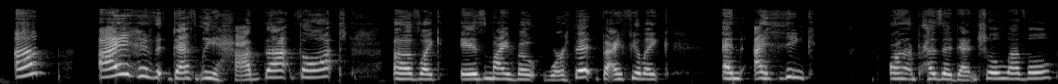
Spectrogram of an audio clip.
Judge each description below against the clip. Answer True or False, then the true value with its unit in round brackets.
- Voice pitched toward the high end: True (265 Hz)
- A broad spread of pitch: False (3.9 semitones)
